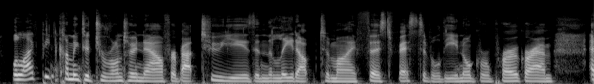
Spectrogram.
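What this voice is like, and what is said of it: Speaker with a noticeable accent. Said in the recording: “listen to that accent.”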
